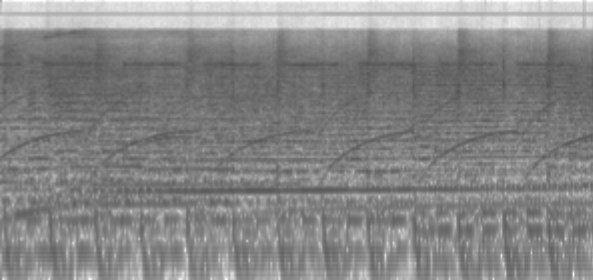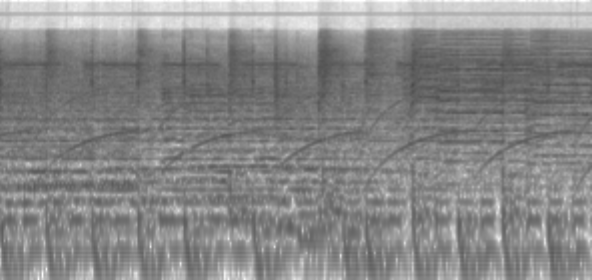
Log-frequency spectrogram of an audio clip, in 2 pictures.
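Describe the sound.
A submersible craft launching in an animated adventure: a loud, steady mechanical drone laced with many evenly repeating rising sweeps, holding a constant level throughout.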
